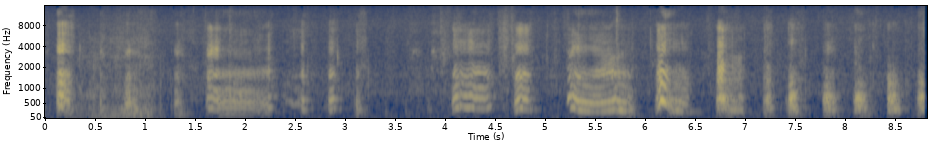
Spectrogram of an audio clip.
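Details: Four-week-old mastiff puppies from Litter M whining and yelping together: long wavering, bending whines with rich overtones, then a rapid run of short, sharp squeals about twice per second toward the end.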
